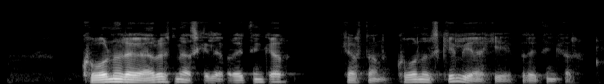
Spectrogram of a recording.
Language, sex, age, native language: Icelandic, male, 50-59, Icelandic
